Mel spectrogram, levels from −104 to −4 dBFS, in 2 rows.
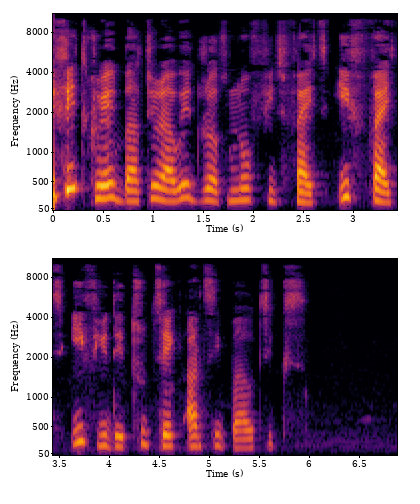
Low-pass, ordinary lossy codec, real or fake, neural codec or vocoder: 9.9 kHz; AAC, 48 kbps; real; none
